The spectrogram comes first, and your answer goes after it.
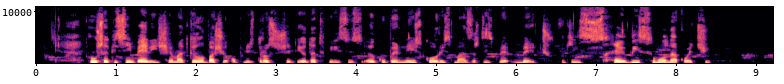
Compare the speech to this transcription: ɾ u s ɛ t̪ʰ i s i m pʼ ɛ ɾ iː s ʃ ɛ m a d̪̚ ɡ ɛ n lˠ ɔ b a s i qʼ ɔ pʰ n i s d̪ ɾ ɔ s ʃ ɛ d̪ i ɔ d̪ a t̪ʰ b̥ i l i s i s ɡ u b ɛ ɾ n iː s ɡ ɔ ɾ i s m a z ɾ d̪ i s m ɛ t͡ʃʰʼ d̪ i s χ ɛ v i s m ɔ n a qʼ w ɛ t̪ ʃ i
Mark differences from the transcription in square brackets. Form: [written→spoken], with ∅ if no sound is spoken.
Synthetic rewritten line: ɾ u s ɛ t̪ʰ i s i m pʼ ɛ ɾ iː s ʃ ɛ m a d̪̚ ɡ ɛ n lˠ ɔ b a [s→ʃ] i qʼ ɔ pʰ n i s d̪ ɾ ɔ s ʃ ɛ d̪ i ɔ d̪ a t̪ʰ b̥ i l i s i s ɡ u b ɛ ɾ n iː s ɡ ɔ ɾ i s m a z ɾ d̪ i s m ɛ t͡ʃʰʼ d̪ i s χ ɛ v i s m ɔ n a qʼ w ɛ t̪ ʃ i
